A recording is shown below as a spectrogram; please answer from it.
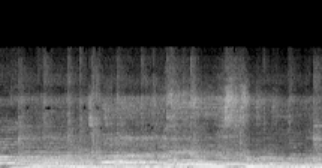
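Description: A woman singing a slow pop ballad live into a handheld microphone, holding long notes that glide between pitches, over musical accompaniment.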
